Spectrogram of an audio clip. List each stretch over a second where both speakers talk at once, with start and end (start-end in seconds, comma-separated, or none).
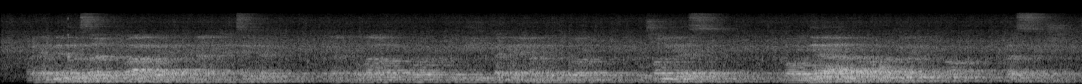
8.0-9.2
